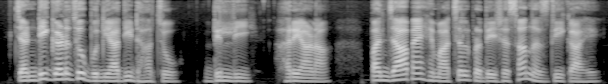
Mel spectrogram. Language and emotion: Sindhi, neutral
